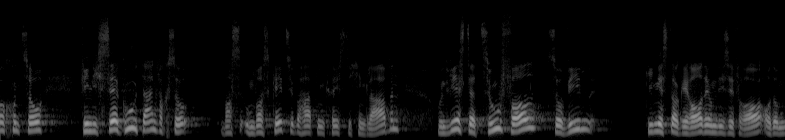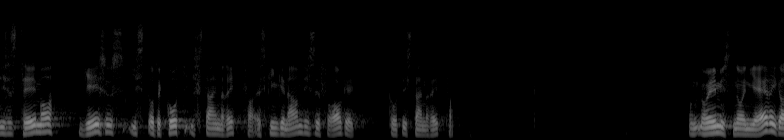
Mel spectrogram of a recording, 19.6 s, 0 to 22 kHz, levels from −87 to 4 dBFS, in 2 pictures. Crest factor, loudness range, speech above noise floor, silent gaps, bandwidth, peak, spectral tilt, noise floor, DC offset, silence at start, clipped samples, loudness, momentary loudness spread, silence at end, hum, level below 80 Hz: 20 dB; 13 LU; over 45 dB; none; 15.5 kHz; -26 dBFS; -6.5 dB/octave; under -90 dBFS; under 0.1%; 0 s; under 0.1%; -45 LUFS; 16 LU; 0 s; none; under -90 dBFS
